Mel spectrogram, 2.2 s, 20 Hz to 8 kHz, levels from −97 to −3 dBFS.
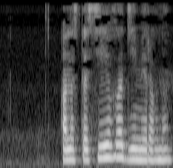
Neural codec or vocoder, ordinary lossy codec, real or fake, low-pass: none; MP3, 32 kbps; real; 7.2 kHz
